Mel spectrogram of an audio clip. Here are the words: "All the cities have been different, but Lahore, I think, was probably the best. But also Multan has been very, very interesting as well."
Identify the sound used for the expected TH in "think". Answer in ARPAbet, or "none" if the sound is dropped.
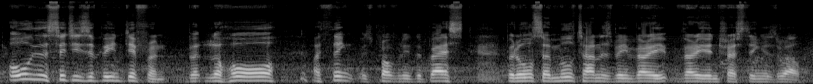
TH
